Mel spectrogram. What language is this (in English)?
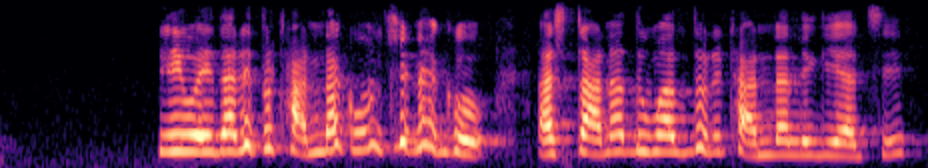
Bangla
